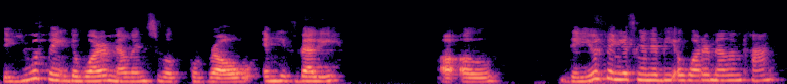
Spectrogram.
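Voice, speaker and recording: A woman's voice: fairly high pitch, moderate pace, lo-fi sound. A woman reading a picture book to young children as a preschool storyteller, expressively, prompting them with questions.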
